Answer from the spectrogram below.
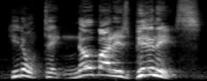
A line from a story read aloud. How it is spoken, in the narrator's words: the woman shout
